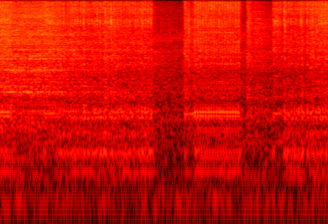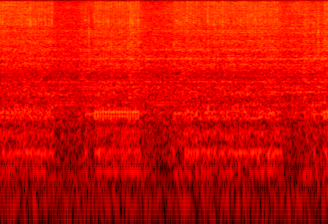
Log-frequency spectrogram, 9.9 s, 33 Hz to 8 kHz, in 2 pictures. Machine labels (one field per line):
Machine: slide rail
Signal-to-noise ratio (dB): -6 dB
